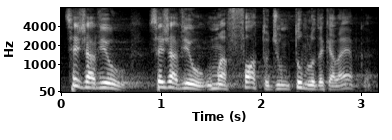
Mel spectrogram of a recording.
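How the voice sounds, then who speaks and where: A man from Brazil, a pastor preaching an animated sermon and acting out quotes in high voices. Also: fast. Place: church hall. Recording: echoey hall with long reverb.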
